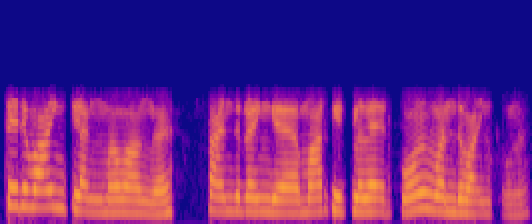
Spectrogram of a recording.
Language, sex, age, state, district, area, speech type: Tamil, female, 18-30, Tamil Nadu, Namakkal, rural, conversation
